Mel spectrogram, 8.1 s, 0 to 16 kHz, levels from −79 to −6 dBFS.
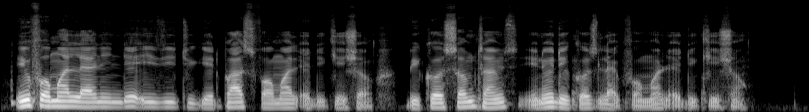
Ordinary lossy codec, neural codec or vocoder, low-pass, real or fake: none; none; 14.4 kHz; real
